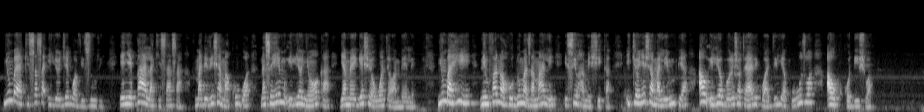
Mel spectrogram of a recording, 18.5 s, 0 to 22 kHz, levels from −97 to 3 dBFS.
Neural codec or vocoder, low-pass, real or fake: none; 7.2 kHz; real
